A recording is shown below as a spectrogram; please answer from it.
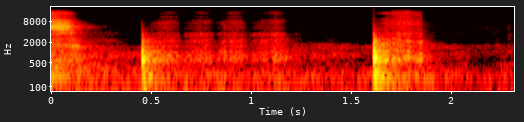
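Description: Chalk striking and scratching on a blackboard while writing: two sharp taps about a second apart, with fainter scratchy strokes between them.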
